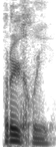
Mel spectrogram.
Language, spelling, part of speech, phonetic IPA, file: Russian, рыхлый, adjective, [ˈrɨxɫɨj], Ru-рыхлый.ogg
- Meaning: 1. friable, crumbly, loose 2. flabby, podgy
